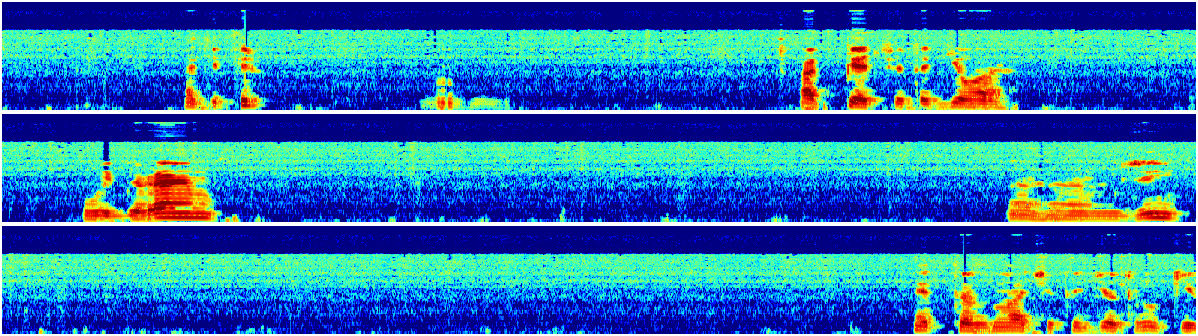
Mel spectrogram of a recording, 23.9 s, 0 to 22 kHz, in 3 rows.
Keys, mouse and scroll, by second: 0.6 scroll up 1, 0.7 middle click, 3.8 middle click, 5.3 click, 7.1 shift+click, 8.1 click, 9.1 click, 10.7 shift+click, 11.7 shift+click, 12.4 middle click, 14.9 g, 16.3 middle click, 20.8 scroll down 1, 22.3 g.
